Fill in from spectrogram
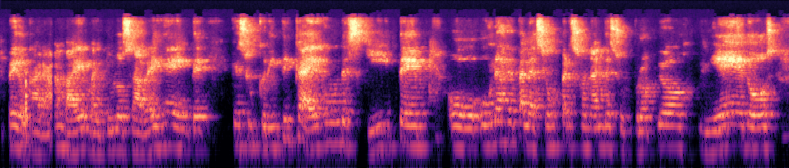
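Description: A woman hosting a talk show, warmly affirming her guest and steering the conversation. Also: on the low side, fairly even intonation, moderate pace, hardly any pauses. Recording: far-off, very echoey room.

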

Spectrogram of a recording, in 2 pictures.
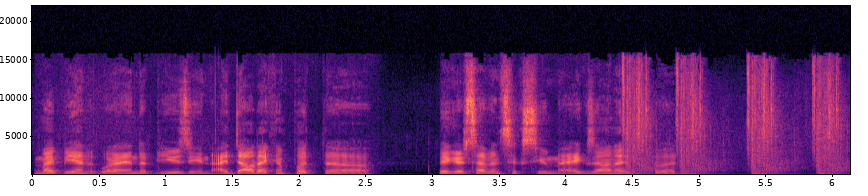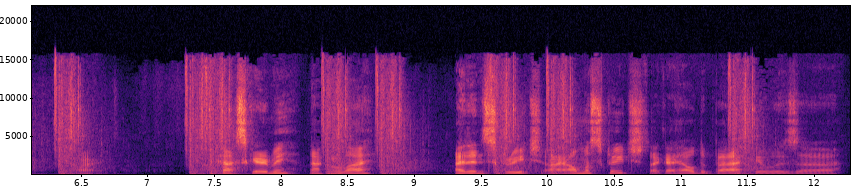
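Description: A man's voice: mid-range voice, normal speed, long pauses, background noise. A man giving casual, rambling commentary while playing a game, often breaking into startled outbursts. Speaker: gaming YouTuber.

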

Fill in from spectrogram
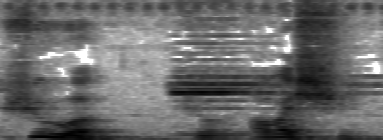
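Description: A man's voice: high-pitched, animated, fairly bright tone. A middle-aged man teaching a phonetics lesson, repeating and drawing out each word as he explains it. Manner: slow, repetitive, drawn-out explanations. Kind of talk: classroom lecture on phonetics.

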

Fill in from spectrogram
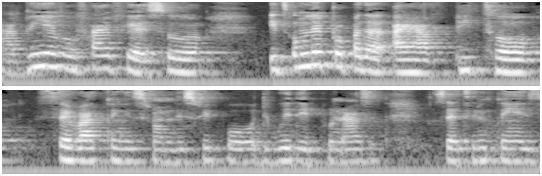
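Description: A woman's voice: lowish voice, a little mellow. Chatty Nigerian-accented woman, echoey room. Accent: Nigerian, with some Ghanaian. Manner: chatty and rambling, with frequent fillers and laughs. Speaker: vlogger. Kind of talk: casual reflective vlog chat.

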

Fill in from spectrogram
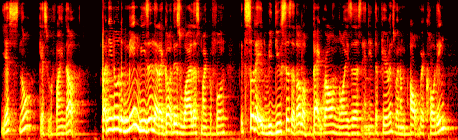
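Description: Playful low-voiced woman vlogger. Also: fairly quick, mellow, dull audio. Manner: playful, jokey, chatty. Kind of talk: casual vlog, testing microphones.

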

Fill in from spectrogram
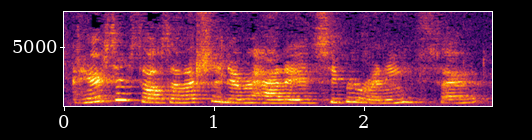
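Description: A woman's voice: high voice, fast, far from the mic. A young woman chatting upbeat and giggly during an eating vlog, peppering her talk with "like". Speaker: guest co-host. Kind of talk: casual mukbang chat. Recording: echoey room, slightly off-mic, faint noise.

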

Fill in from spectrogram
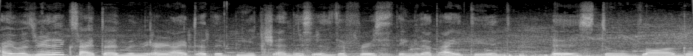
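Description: A young woman with a Filipino accent talks through her vlog in a high, unhurried voice. She chats casually and easily, dropping in small fillers, over clear background music. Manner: relaxed, code-switching, many fillers. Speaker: vlogger.

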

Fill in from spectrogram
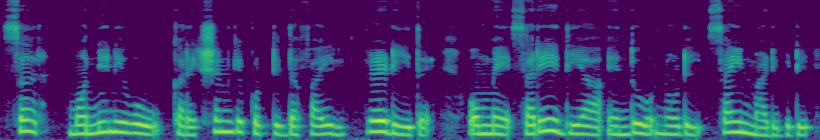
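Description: A woman's voice: a little high, moderate pace, mellow, dry recording, lightly acted. Woman voicing a timid young assistant. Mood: polite. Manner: meek and frightened.

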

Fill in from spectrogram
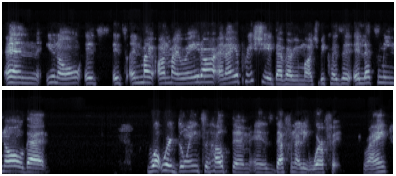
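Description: A middle-aged Dominican-American woman, founder of a writers' association, answers as an interview guest over a video call from indoors. Her fairly high, slightly mellow voice moves a little slowly as she responds emphatically, passionately and conversationally, often with rhetorical questions. The computer video-call mic gives dull, lo-fi audio with no echo.

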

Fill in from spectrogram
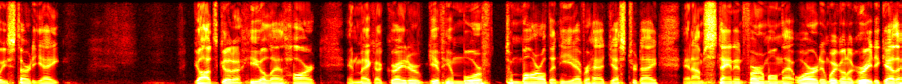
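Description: A man's voice: medium pitch, a bit bright, smooth, no room sound. A middle-aged man preaching a sermon as senior pastor on a large church stage, with a handheld mic and a repetitive, rising and falling cadence.

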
